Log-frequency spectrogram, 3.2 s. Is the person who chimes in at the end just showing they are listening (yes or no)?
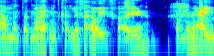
no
